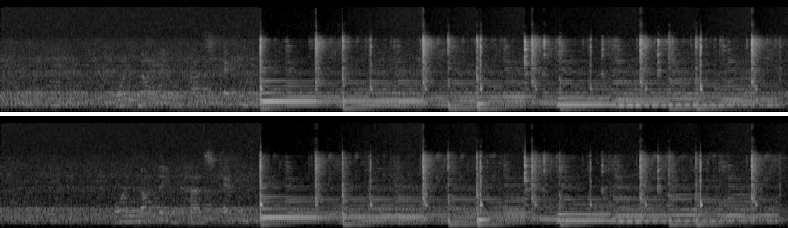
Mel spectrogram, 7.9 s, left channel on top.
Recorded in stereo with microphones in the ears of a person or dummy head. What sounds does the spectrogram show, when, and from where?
1.1 s a man speaking: 80° right, 9.5 m; by 2.5 s 75° right (ahead or behind), 8 m
2.6 s a guitar: 5° right (ahead or behind), 0.8 m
